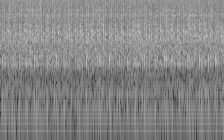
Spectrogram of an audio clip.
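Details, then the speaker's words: Boat outboard started after a new tachometer and fuel gauge were fitted and a broken positive cable was traced: steady, even idle with a light mid-pitched burble, no knocks or misses. Runs fine. "Bert, why don't we go ahead and fire it up and see how she runs? Okay. Well, it appears to be shipshape, Bert."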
